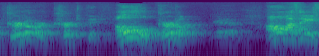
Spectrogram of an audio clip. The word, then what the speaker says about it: Gödel: Okay, it's Godel. Okay, now I'm talking about Godel. Ah, it's called the incompleteness theorem. Yes. Right. Ah, okay. Good. Okay, I would pronounce it Godel.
